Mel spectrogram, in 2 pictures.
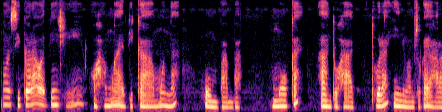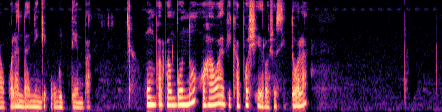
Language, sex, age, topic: Oshiwambo, female, 25-35, finance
